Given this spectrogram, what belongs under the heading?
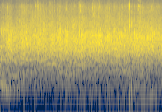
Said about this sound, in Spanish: Dale un aplauso a Jesús por eso, amado hermano.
